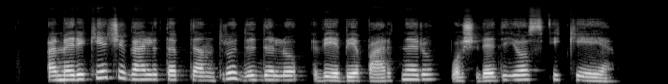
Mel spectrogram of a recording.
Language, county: Lithuanian, Kaunas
